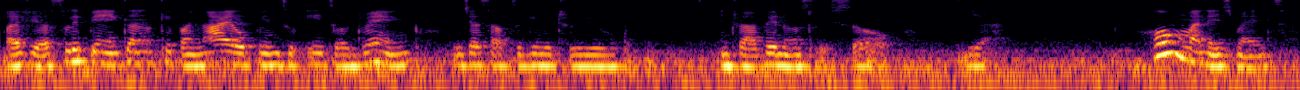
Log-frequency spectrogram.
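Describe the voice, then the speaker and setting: Hoarse low-voiced woman explaining calmly. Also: normal speed, background noise. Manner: plain explaining, repeats key words. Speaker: nurse vlogger. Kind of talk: casual health advice vlog.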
